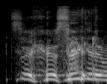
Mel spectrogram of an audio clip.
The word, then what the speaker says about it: Suikoden: Suikoden 1 and 2 HD remasters have been announced. This comes from Saul Romano at Gamatsu. Konami has announced Suikoden 1 and 2 HD remaster, Gate Rune, and Dunen Unification Wars for PS4, Xbox One, Switch, and PC, launching in 2023.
